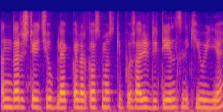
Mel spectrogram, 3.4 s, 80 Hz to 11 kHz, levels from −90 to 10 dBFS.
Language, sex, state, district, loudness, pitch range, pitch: Hindi, female, Bihar, Saran, -16 LUFS, 220-230 Hz, 225 Hz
